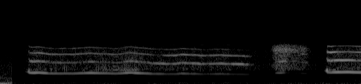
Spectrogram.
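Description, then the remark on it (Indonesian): A woman cries in a high, drawn-out wail that holds for a couple of seconds, breaks into a brief sob, then rises again, clear with no talking. “kok ada cewek lagi sih suara nangis?”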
